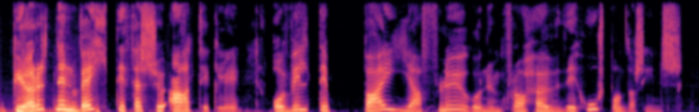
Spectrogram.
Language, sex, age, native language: Icelandic, female, 18-19, Icelandic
